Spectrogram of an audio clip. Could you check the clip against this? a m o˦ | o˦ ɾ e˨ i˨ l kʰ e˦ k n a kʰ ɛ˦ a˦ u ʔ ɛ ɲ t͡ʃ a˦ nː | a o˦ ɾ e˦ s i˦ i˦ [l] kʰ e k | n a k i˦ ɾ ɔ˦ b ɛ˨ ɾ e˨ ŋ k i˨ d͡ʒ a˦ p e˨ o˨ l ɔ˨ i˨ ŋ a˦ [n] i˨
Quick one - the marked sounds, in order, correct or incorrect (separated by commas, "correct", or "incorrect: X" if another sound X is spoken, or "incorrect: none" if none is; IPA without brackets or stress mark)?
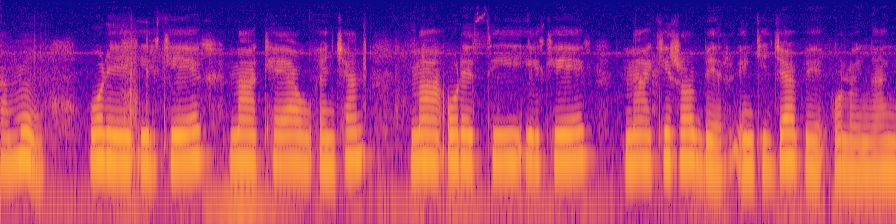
correct, incorrect: ŋ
